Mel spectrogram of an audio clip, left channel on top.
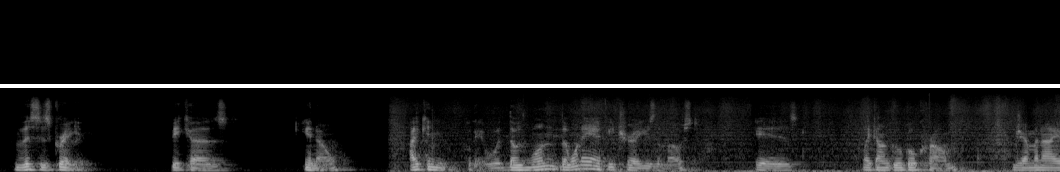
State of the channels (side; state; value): left; silent; digital silence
